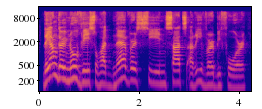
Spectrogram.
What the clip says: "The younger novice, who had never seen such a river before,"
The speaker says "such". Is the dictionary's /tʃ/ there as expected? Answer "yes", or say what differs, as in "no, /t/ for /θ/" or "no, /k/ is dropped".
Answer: no, /s/ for /tʃ/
